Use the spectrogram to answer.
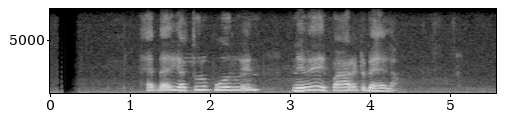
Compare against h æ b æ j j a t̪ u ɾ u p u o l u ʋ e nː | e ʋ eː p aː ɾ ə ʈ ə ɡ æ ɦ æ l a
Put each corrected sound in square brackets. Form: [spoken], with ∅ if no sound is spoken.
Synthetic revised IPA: h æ b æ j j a t̪ u ɾ u p u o [ɾ] u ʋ e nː | e ʋ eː p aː ɾ ə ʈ ə [b] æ ɦ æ l a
